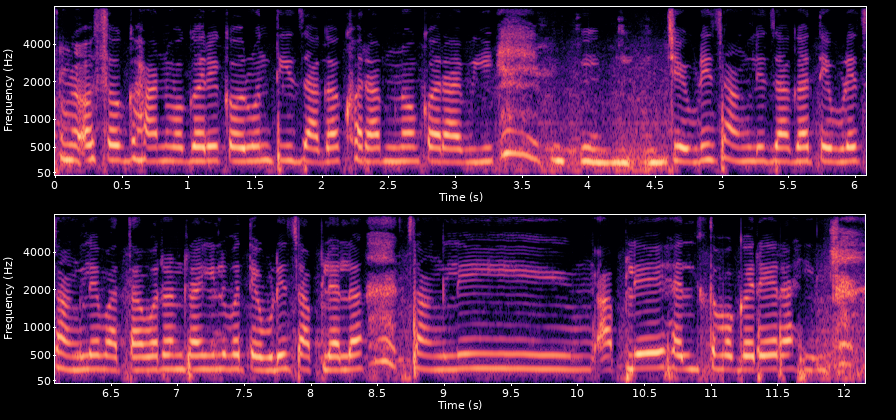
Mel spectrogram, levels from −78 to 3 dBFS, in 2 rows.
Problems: constant background noise, background conversations at intervals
